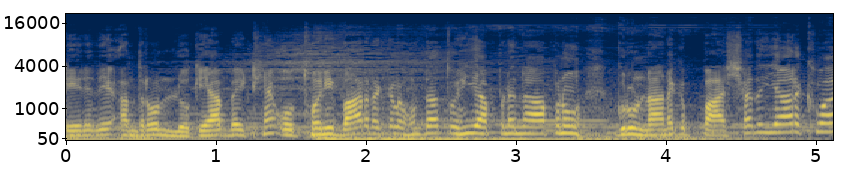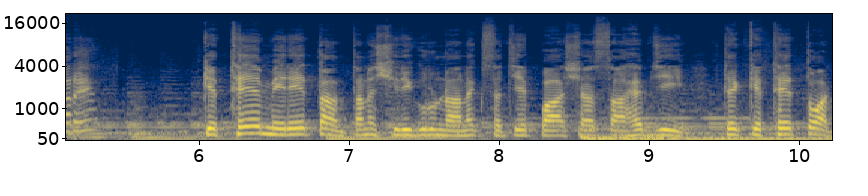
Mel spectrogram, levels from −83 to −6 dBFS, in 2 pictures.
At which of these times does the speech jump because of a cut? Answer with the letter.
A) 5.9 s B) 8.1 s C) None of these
A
